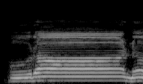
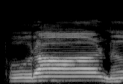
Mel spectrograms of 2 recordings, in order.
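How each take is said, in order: The two takes are said the same way.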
